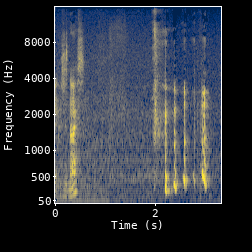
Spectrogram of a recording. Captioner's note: laughs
